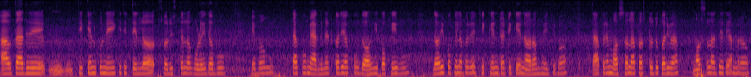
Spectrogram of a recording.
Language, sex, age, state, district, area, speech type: Odia, female, 45-60, Odisha, Cuttack, urban, spontaneous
